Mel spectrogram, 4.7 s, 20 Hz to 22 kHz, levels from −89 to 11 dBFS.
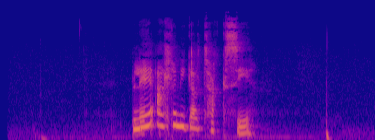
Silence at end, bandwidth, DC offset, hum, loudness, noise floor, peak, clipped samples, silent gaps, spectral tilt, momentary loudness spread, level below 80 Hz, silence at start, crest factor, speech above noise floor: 0.55 s; 14.5 kHz; under 0.1%; none; -30 LUFS; -64 dBFS; -14 dBFS; under 0.1%; none; -4 dB/octave; 20 LU; -60 dBFS; 0.55 s; 20 dB; 35 dB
